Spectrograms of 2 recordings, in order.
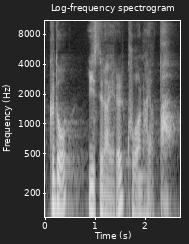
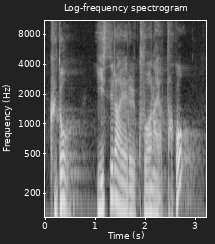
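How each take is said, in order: First: It is read in a plain, flat statement tone. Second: It is said as a surprised, disbelieving question. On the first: He simply saved Israel, stated as fact. The speaker calls it wrong. "제가 평범하게 읽었습니다" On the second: It is unbelievable that such a man saved Israel. The speaker calls it right. "다른 뉘앙스로 한번 읽어보겠습니다"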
